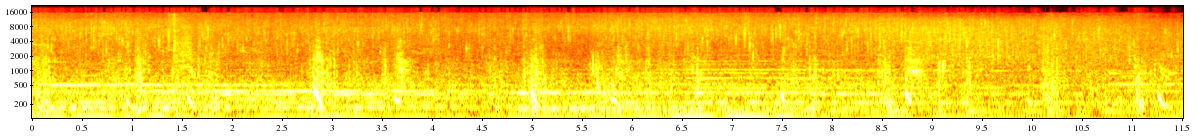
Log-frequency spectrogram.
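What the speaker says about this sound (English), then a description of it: "The water's flowing into the wall." In the video game Horizon Forbidden West, water pours and trickles steadily into a rock wall near a waterfall, a soft continuous splashing with scattered drips and faint game ambience, no talking.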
